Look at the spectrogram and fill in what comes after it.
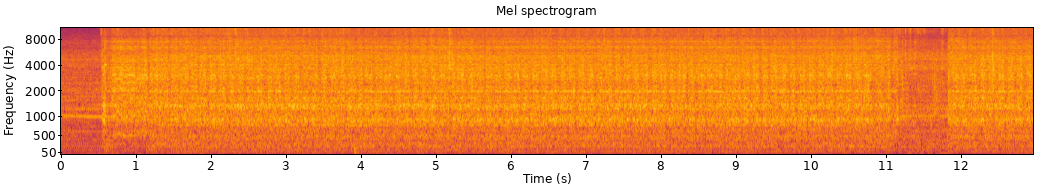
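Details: Road grader four-cylinder magneto pony engine on a cold morning (about 30 degrees), after freeing a stuck-open valve and correcting swapped magneto wires: catches after a brief crank and settles into a steady, even run with no knocks or misses.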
